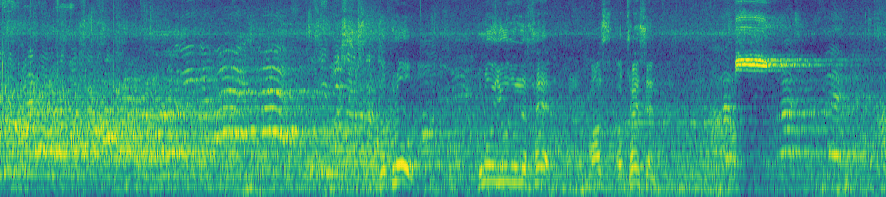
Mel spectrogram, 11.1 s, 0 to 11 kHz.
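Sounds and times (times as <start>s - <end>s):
referee's whistle blast: 9.2s - 10.4s.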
